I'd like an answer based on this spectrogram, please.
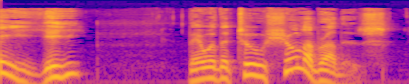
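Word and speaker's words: Ciulla: and sibilant say ye there were the two Shula brothers spelled CI ull a but pronounced Shula sicilian fishermen from Florence Street one was Frank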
